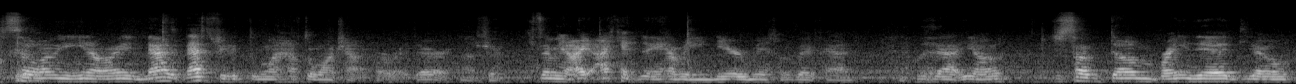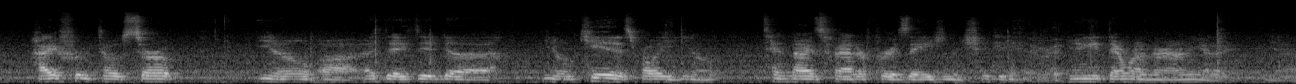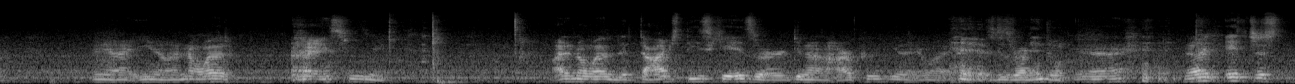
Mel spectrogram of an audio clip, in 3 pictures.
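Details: Man of about 40 with Friedreich's ataxia who uses an electric wheelchair; voice declined over 10-12 years, talking much harder over the last 6 months or so; ataxic dysarthria.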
